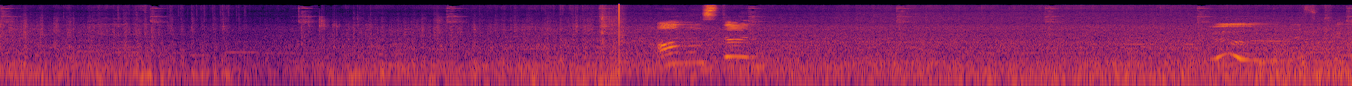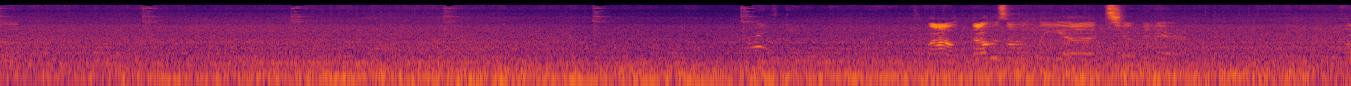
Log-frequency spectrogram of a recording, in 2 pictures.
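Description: Automatic car wash heard from inside the car: a steady rush of water spraying over the windshield and body, growing louder and deeper through the second half.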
